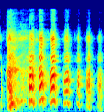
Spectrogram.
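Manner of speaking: high, breathy demonstration laugh; demo laugh. Shown as a demonstration. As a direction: laugh out on the exhale. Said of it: "even laughing".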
